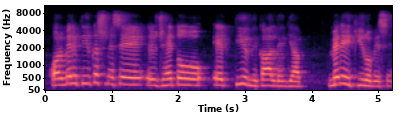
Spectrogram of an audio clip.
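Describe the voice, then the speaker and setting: A woman gives a religious lesson on a surah in a fairly high voice, retelling its story in a storytelling way. She stops to explain words as she goes. The recording sounds dull and lo-fi. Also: darkish tone. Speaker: Quran teacher.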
